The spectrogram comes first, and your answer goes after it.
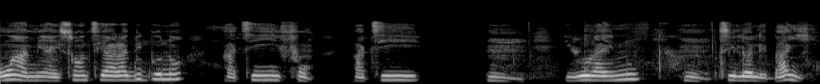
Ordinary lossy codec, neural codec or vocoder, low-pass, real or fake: none; none; none; real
